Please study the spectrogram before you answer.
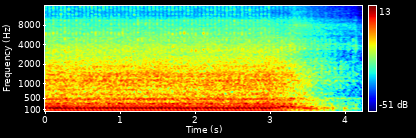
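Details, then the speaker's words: Honda GCV160 lawn mower engine after linkages fixed: starts, revs shoot up then drop, quick steady beat before winding down; surging, owner suspects throttle fault, unconfirmed. "All right, so I don't know if you can tell but when I start it up, um I've had one like this before, but when I start it up it shoots up and then it goes down. It's like It's almost like something's wrong with the throttle."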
